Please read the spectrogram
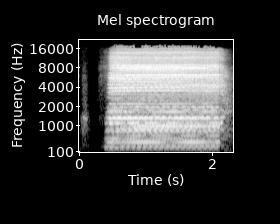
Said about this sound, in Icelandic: Þetta er þess að, þetta er diatónisk hljófari sem þýðir það að hún er einan ákveðna tóntegundar þannig að mm. þú mm. blæst í munnhörpuna þá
